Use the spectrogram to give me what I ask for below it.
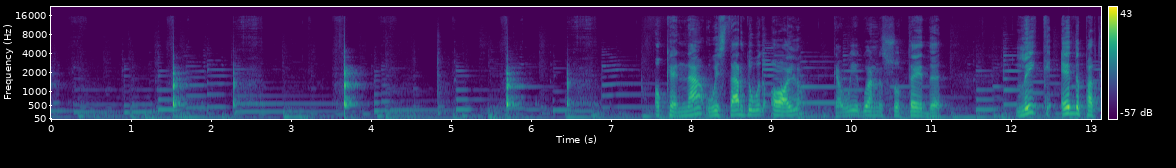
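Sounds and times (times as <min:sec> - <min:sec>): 
knife cutting food into small cubes on a board: 0:01.4 - 0:02.7, 0:03.6 - 0:04.4, 0:05.6 - 0:06.9
speech: 0:07.6 - 0:11.2, 0:12.0 - 0:13.1.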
